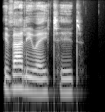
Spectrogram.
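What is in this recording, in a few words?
"evaluated", British English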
